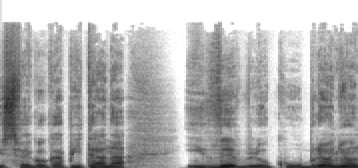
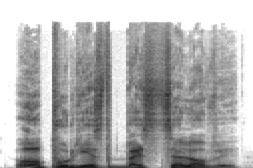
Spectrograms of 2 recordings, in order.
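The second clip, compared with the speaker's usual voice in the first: guard roaring; 6 semitones higher, 4 dB louder than usual. A narrator's reading. Guard to prisoners, a loud roaring bark. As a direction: stress on jest, loud bark. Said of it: "ryknął wartownik".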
